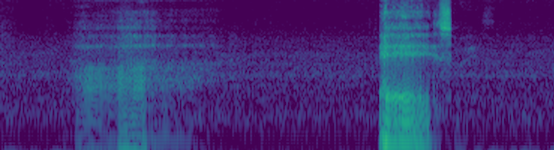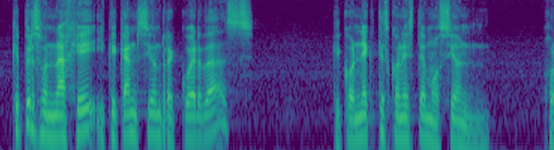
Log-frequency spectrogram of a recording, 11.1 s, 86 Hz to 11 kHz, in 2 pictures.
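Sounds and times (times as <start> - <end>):
deep breath in on a vocal coach's instruction: 0.7 - 2.3
speech: 3.8 - 4.6, 5.7 - 8.1, 8.9 - 11.0.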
